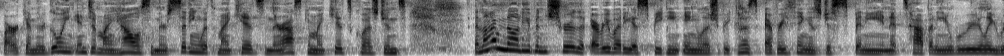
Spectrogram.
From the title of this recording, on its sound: Live From Richmond!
